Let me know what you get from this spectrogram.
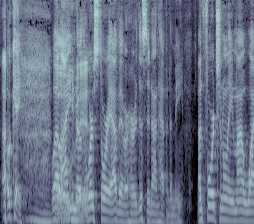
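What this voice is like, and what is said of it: Usual voice. Nothing is said of it.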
